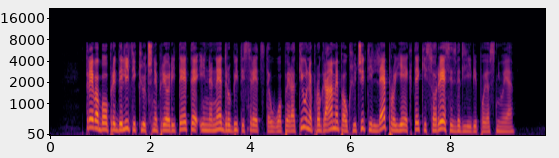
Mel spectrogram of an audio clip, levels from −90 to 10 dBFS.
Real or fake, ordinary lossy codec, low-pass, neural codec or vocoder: real; none; 7.2 kHz; none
